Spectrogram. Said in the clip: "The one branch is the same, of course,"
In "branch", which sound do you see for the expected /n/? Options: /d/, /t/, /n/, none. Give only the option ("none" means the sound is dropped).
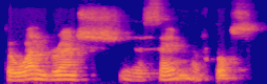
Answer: /n/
